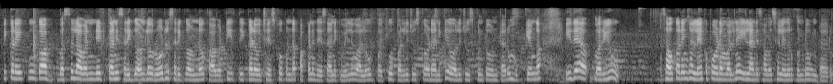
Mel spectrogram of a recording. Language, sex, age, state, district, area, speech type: Telugu, female, 18-30, Andhra Pradesh, Sri Balaji, urban, spontaneous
